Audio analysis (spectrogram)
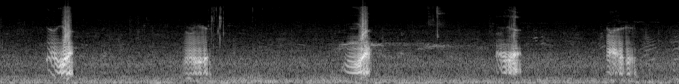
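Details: Summer pond frog calls: five rasping croaks spaced roughly a second or more apart, each a brief buzzy burst with a slightly rising onset, against a soft continuous background murmur.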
